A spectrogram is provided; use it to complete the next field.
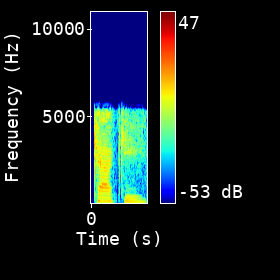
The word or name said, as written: khaki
